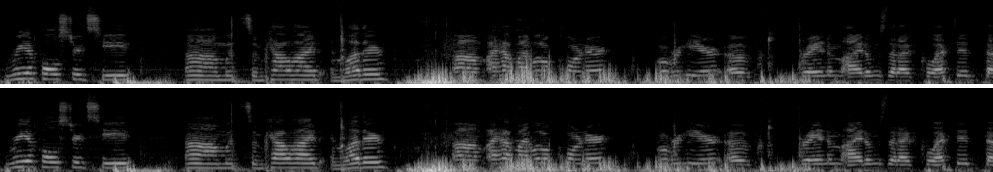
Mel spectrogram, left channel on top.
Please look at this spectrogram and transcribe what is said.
reupholstered seat with some cowhide and leather. I have my little corner over here of random items that I've collected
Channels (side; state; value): both; normal; correlation 0.79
